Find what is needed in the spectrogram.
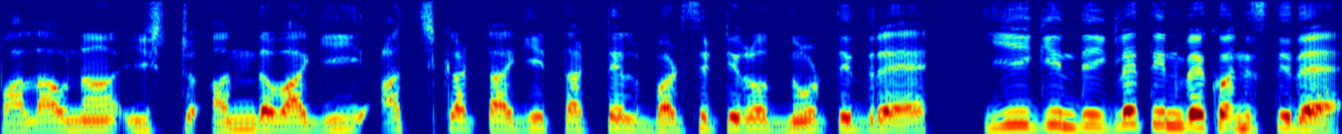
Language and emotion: Kannada, happy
